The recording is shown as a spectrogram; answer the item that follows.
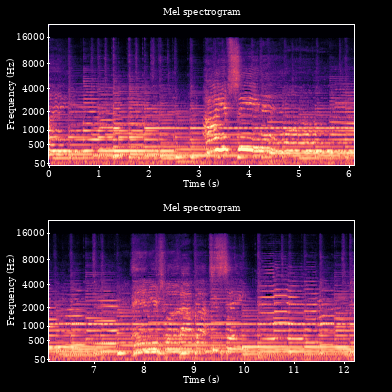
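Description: Live acoustic folk music played on two acoustic guitars and a fiddle, with singing.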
